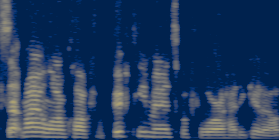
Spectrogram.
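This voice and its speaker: A woman with a plain, everyday voice, lively intonation and a fairly quick pace. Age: 40s. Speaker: podcast guest, fan of the films. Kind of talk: casual interview chat.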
